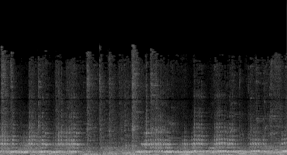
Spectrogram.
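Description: Freely improvised trio music: a tenor saxophone holds long, wavering notes while an archtop acoustic guitar is plucked in short, scattered strokes and a double bass adds low notes.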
